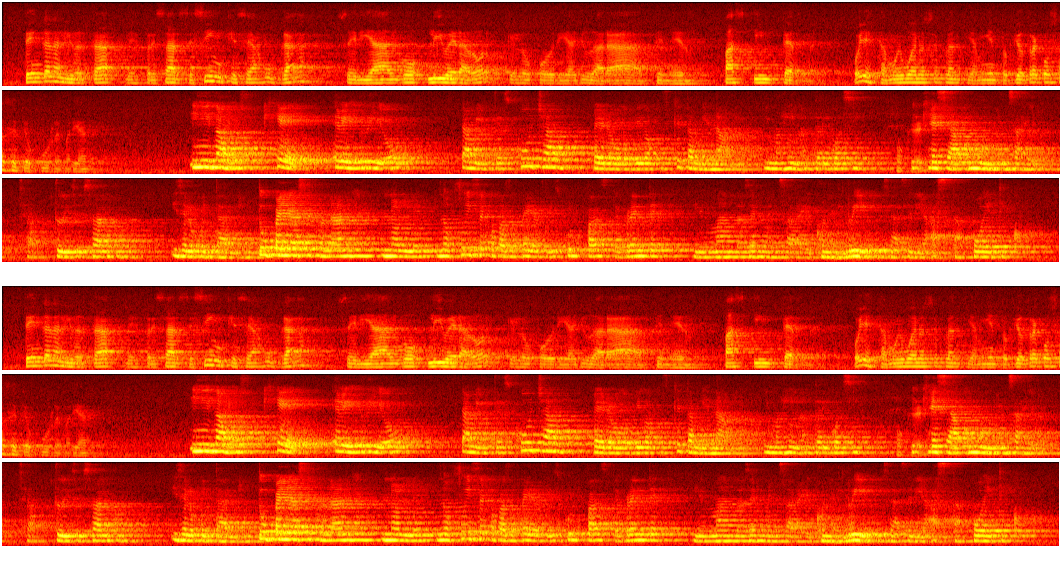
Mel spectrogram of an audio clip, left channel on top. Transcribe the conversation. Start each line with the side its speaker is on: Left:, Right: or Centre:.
Left: tenga la libertad de expresarse sin que sea juzgada sería algo liberador que lo podría ayudar a tener paz interna. Oye, está muy bueno ese planteamiento. ¿Qué otra cosa se te ocurre, Mariana?
Right: Y digamos que el río también te escucha, pero digamos que también habla. Imagínate algo así.
Left: Ok.
Right: Y que sea como un mensajero. O sea, tú dices algo y se lo cuenta a alguien. Tú peleaste con alguien, no le, no fuiste capaz de pedir disculpas de frente, le mandas el mensaje con el río. O sea, sería hasta poético.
